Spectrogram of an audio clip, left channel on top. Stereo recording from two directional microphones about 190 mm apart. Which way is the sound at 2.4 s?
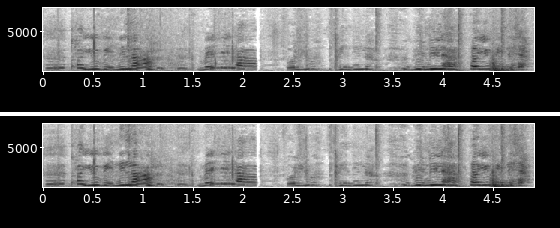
10° left (ahead or behind).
